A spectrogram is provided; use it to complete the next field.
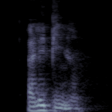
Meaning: feminine singular of alépin
- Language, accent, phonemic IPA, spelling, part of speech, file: French, France, /a.le.pin/, alépine, adjective, LL-Q150 (fra)-alépine.wav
